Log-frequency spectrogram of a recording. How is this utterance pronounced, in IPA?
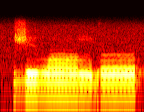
ʒ ɨ β ɔː ŋ ɡ oː

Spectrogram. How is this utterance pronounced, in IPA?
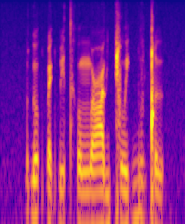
ɗ o k͡p ɛ k͡p i tʰ o m o ʕ ɯ ɡ ǀ u j ɡ͡b u ǃ ɯ

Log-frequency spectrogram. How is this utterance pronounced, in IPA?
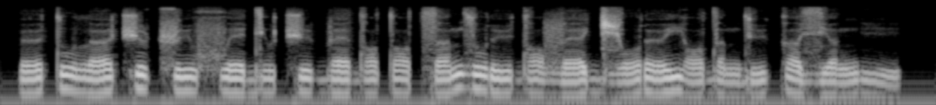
ø t u l œ t͡ʃ y ʈ͡ʂ y xʷ e dʲ u t͡ʃ y b ɛ d ɔ t ɔ t͡s ɐ n z u ɾ y d ɔ v ɛ d͡ʑ o ɾ ø j ɔ d ɐ n d y k ɐ zʲ ɐ ŋ i

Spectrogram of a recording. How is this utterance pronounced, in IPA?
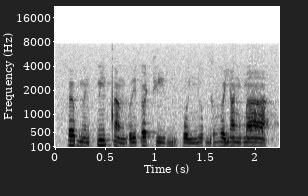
ə˦˨ b ɛ̃˨ k͡p ĩ˦ t ã˨ ɡʷ iː˧ ɗ ɔ˦ t͡ʃ iː˨ b i˨ p o˨ ɲ o˦˨ ɡ ə˦ v ə˧ j ã˦ ɡ͡b ã˦˨

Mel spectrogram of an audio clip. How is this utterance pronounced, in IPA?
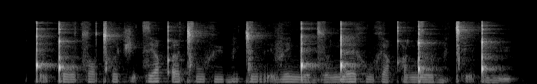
ǃ ḛ ǃ o t͡s ɔ ǀʰ ɵ t͡ʃ ḛ t͡s e qʼ i ǀʰ u x y b i ǀ u r ḛ v e ŋ͡ǃ e d͡z ɵ ŋ͡ǃ ɛ x u x ɛ qʰ ɵ ŋ͡ǃ ø b ḭ ǀʰ ḛ ǃ y

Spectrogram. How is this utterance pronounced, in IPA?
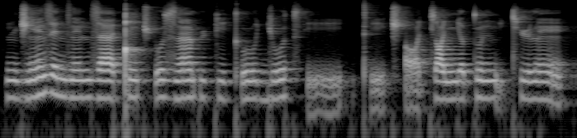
n d͡ʒ ẽ z e n z ẽ n z æ ǃ ĩ t͡ʃʼ u z æ̃ p y k i kʼ u ɟ u t͡sʼ ḭ | tʼ ḭ t͡ʃʼ ɑ̰ c ɑ ɲ ʌ tʷ ĩ ŋ ḭ cʰ y l ẽ

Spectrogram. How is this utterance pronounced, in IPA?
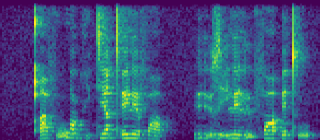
qʼ æ f ṵ w ɒ ɡʱ ḭ tʲ ɑ tʼ ɪ lʲ ɜ f ɑ | rʲ ṵ z ḭ lʲ ɜ lʲ ṵ f ɑ ʔ ɪ tʼ ṵ

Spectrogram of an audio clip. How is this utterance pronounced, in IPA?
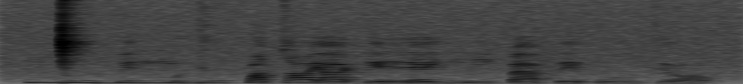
ŋ͡ǀ i̤ ɓ ɪ ŋ͡m ʊ ɡʲ o̤ k͡p ʊ tˤ i j a k e r ɛ j ŋ͡m i ɓ a f e f w u kʲ ɔ

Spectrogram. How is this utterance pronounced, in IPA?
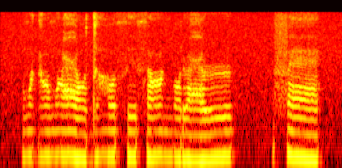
ðˤ ə ɡ ʌ ðˤ i ʕ ɔ d ʌ ɦ ɔ θ ɪ θ ɑ ŋ ɔ ɾ ə˞ ʕ ə˞ | f æ

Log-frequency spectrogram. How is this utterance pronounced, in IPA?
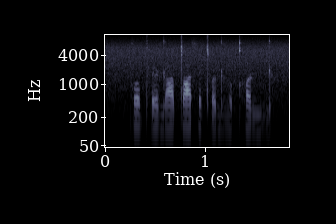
k o pʼ ʏː ɖ uː tˤ o θ ɪ tʼ o ɖʱ o kʰ ɔ ɖ ɟ ʏ ɖ

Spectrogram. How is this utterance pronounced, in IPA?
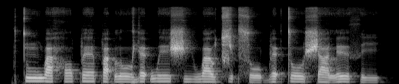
t ũ˦ w ä˦˨ h ɔ˦ p ɛ˦ p ä˦ ʔ l o˦˨ ʊ̯ j ɛ˦ ʔ w e˦ ʃ i˦ w a˦˨ ʊ̯ t͡ɕ ɪ˦ ʔ s o˨ b ɛ˦ ʔ t o˦˨ ʊ̯ ʃ ä˦˨ l e˦˨ ɪ̯ θ i˨

